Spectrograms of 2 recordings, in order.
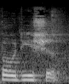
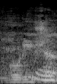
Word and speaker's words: Boadicea: Yes, I named my boat Boadicea. Boadicea.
